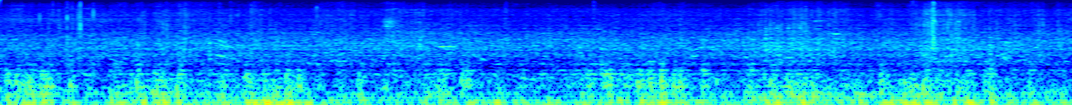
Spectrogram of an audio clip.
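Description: Steady low rumble of a passenger train car rolling along the track, heard from inside the car, with a few faint clicks.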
